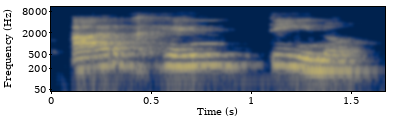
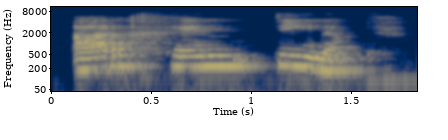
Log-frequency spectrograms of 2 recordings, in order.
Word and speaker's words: argentina: empina empina a frente a nacionalidade não é diferente mas a pronúncia é diferente e não é uma pronúncia muito fácil eu quero que vocês tem que falar aí de casa argentina argentina porque não é uma promoção que faço porque ela desce pronúncia que mistura o r com o j são do j ou g aqui na garganta estava dizer ar sem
